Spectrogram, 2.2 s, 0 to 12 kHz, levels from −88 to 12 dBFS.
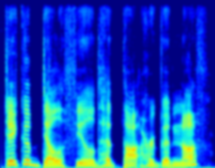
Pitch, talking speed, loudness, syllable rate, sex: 205 Hz, 195 wpm, -20 LUFS, 5.4 syllables/s, female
